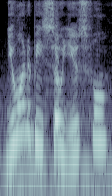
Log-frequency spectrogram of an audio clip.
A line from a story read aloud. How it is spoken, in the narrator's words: yelled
